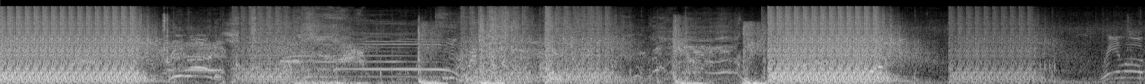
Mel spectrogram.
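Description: Automatic rifle fire rattles in rapid bursts.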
